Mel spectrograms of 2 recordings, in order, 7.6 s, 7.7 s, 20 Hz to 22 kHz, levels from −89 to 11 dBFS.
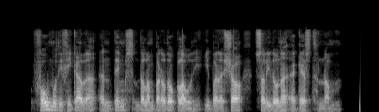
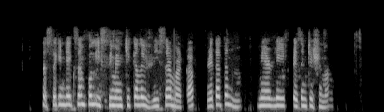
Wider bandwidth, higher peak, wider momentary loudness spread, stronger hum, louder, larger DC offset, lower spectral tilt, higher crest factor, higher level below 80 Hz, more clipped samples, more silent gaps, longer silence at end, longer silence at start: about the same, 7.8 kHz vs 8.2 kHz; about the same, -2 dBFS vs -2 dBFS; first, 12 LU vs 9 LU; neither; about the same, -20 LUFS vs -18 LUFS; neither; about the same, -5.5 dB/octave vs -5 dB/octave; about the same, 20 dB vs 16 dB; first, -46 dBFS vs -62 dBFS; neither; about the same, 5.05-5.11 s vs 4.05-4.09 s; second, 0.8 s vs 1.1 s; about the same, 0.75 s vs 0.85 s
